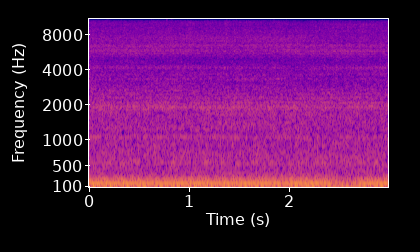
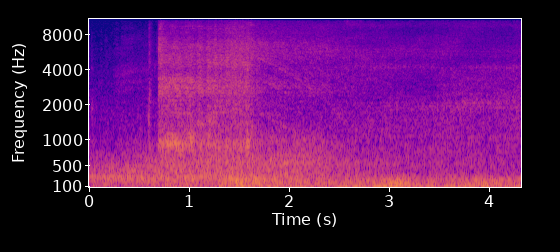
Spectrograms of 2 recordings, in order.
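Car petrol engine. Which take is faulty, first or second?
first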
